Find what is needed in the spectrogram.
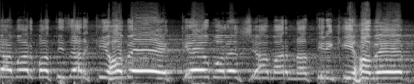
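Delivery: high, loud imitation of relatives crying out; ringing retold lament; retold outcry. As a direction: act out alarmed cries in a preacher's chant. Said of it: "কান্না শুরু করে দিলেন".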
